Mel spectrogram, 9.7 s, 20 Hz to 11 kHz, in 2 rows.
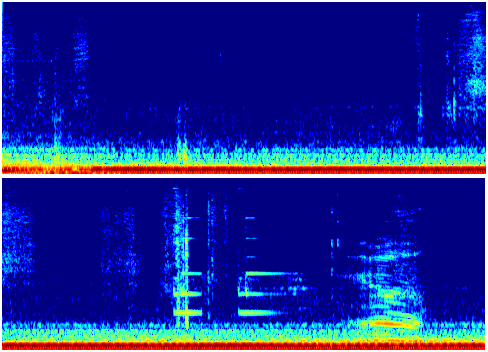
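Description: Dodge Charger SRT Hellcat Widebody's supercharged 6.2-litre HEMI V8, just push-button started, settling from its start-up flare into a steady, deep idle within the first second. A couple of faint short tones sound about seven seconds in.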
